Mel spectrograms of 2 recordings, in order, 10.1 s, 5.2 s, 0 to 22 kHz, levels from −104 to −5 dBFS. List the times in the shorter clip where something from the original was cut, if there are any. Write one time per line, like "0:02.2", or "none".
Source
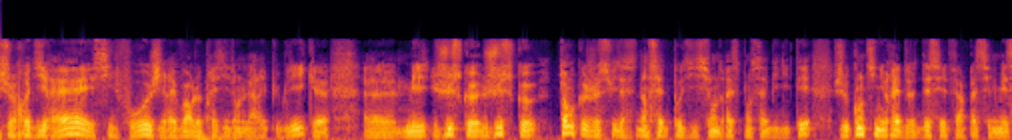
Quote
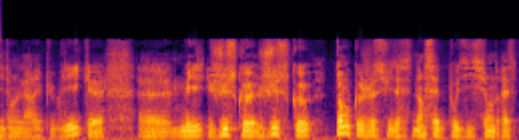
none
